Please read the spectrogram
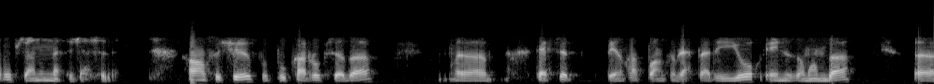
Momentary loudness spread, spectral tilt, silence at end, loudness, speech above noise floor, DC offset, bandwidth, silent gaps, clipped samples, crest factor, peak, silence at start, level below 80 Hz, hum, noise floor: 11 LU; -7.5 dB/octave; 0 s; -24 LUFS; 32 dB; under 0.1%; 5.8 kHz; none; under 0.1%; 18 dB; -6 dBFS; 0 s; -66 dBFS; none; -55 dBFS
